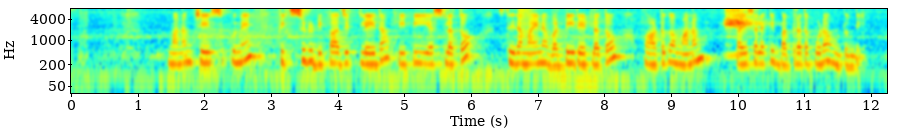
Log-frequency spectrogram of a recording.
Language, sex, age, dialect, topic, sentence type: Telugu, female, 18-24, Telangana, banking, statement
